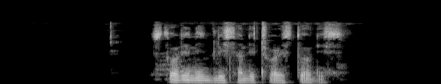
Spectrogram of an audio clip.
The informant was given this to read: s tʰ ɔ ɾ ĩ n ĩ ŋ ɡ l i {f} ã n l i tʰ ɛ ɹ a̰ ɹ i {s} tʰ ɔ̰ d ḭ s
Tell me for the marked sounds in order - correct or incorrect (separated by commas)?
incorrect, correct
